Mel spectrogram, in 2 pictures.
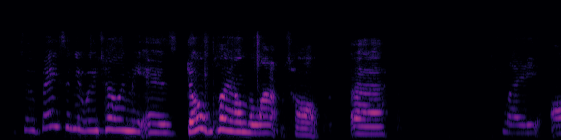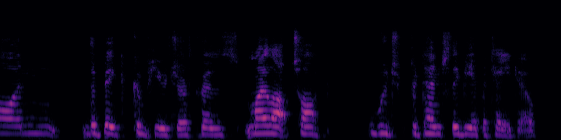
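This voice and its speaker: Quiet and fairly high, a woman's voice moves at a moderate pace with very wide pitch swings. She leaves long, frequent pauses. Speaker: podcast co-host. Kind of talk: casual chat.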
